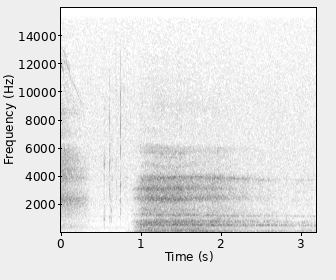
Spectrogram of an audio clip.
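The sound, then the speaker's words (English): A big deep breath, a long, loud, airy rush of air held steadily for about two seconds, preceded by a few faint small clicks. “I'm going to take a big deep breath because I'm feeling like a radical shift in my energy.”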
